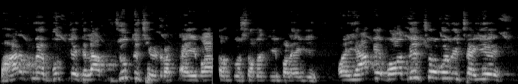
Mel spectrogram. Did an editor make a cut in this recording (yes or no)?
no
